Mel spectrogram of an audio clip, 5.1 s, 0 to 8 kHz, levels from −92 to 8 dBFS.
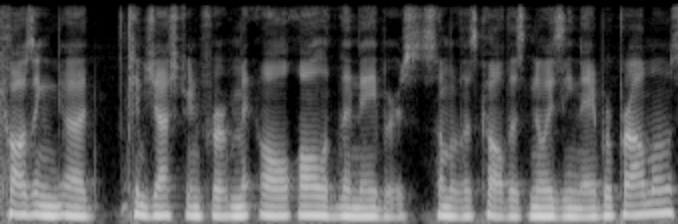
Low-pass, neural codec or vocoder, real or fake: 7.2 kHz; codec, 44.1 kHz, 7.8 kbps, Pupu-Codec; fake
